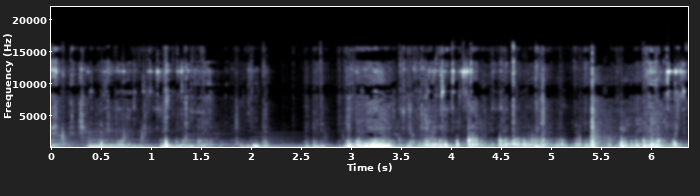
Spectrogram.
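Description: Soft background music for the first second or two, then a bunch of keys jangling and a key scraping along the packing tape of a cardboard box to slit it open, in irregular clicks and scratches.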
